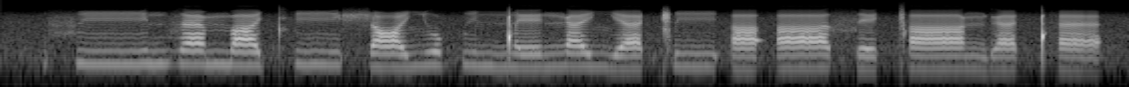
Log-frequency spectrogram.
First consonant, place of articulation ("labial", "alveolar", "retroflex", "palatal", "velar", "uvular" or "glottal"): labial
